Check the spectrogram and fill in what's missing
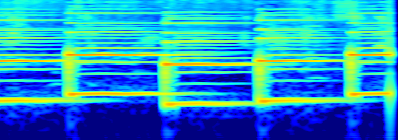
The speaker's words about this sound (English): Yeah, and here's an example of a piano sound without reverb.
